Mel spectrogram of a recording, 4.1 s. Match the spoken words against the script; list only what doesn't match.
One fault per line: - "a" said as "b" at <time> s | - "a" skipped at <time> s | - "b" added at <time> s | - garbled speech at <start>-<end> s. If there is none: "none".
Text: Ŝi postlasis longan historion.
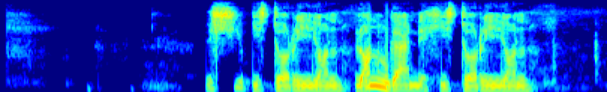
- "postlasis" said as "historion" at 1.7 s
